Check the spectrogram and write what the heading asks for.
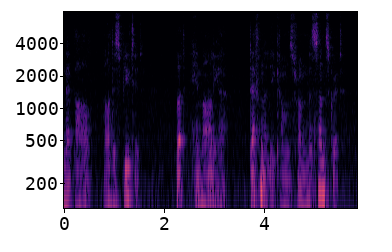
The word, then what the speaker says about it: Himalaya: origins of the name nepal are disputed but himalaya definitely comes from the sanskrit the aliyah the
